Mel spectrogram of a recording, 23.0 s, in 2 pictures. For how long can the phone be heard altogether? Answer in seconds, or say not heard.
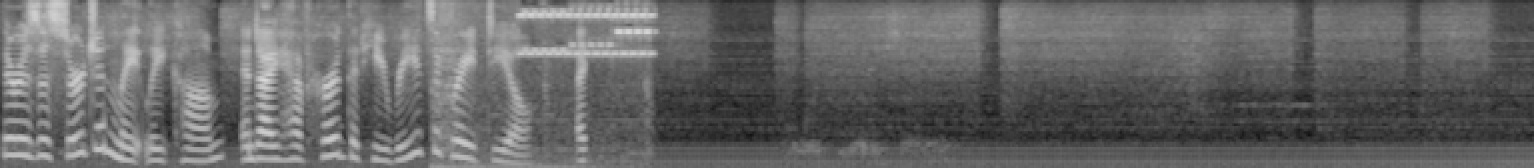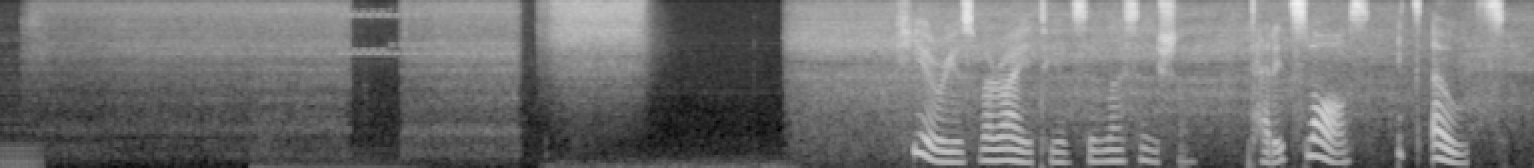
3 s.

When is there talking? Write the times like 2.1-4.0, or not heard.
0.0-4.4, 18.2-22.8.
